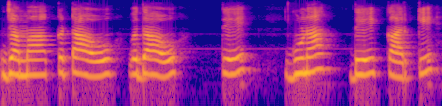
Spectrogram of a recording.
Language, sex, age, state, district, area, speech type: Punjabi, female, 18-30, Punjab, Gurdaspur, rural, spontaneous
